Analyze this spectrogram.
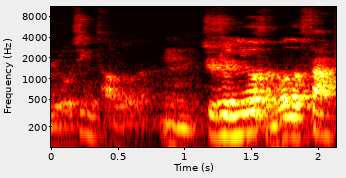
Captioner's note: nonverbal grunt as interjection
